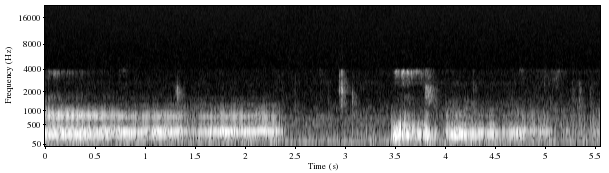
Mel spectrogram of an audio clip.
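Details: Threatening calico kitten, about a month and a half old, rescued in Kagoshima, Japan: a soft, sustained, low rumbling growl pauses briefly, then resumes with a short breathy burst before trailing on quietly.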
